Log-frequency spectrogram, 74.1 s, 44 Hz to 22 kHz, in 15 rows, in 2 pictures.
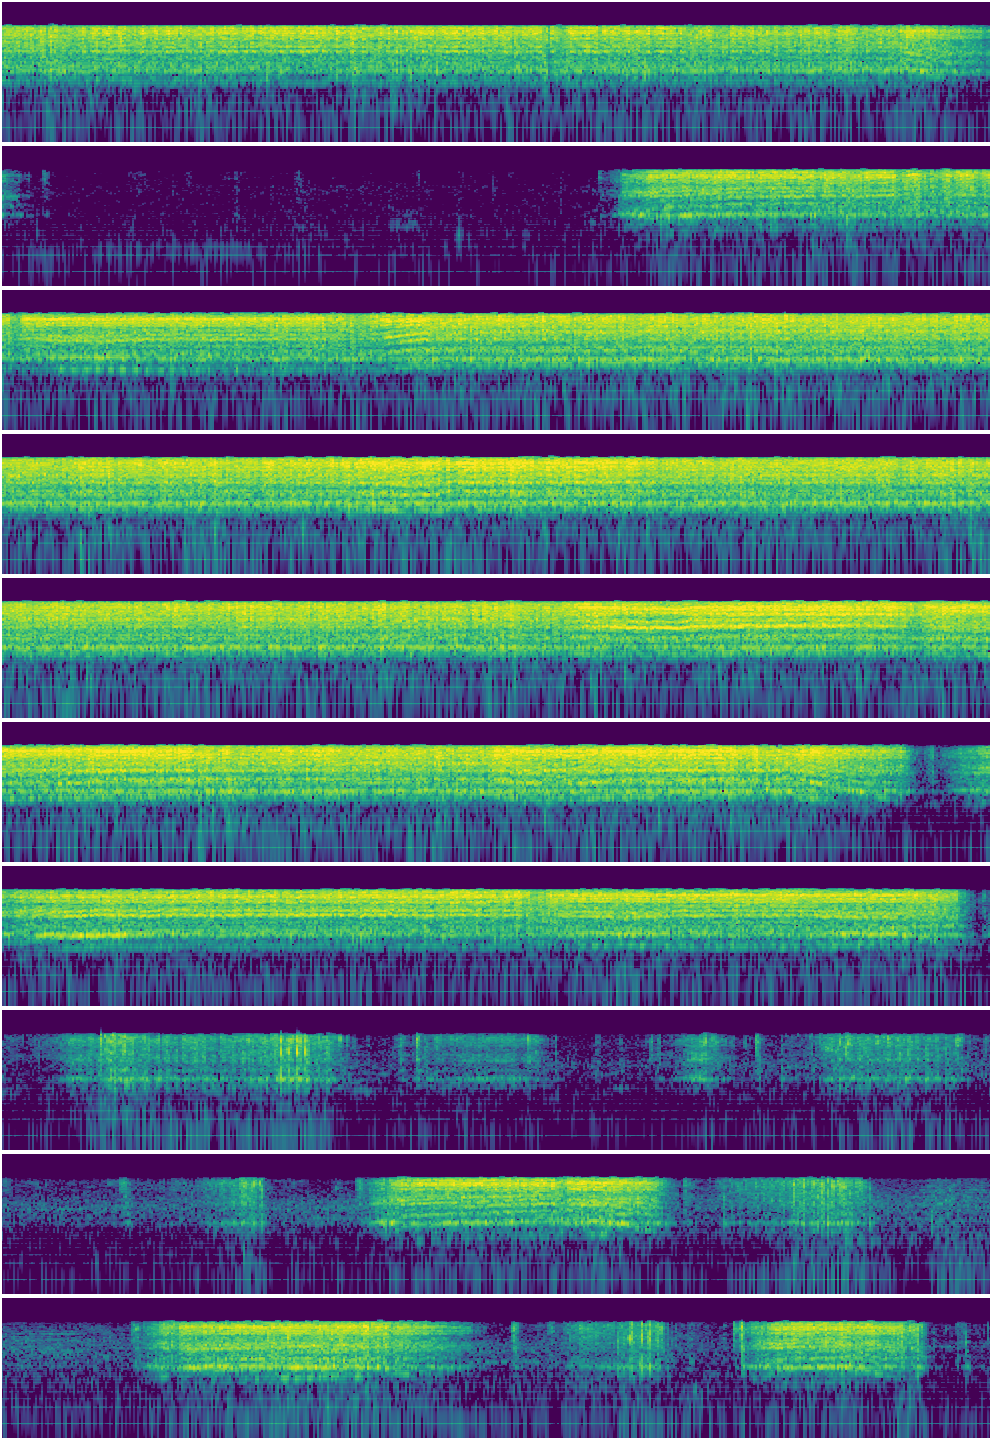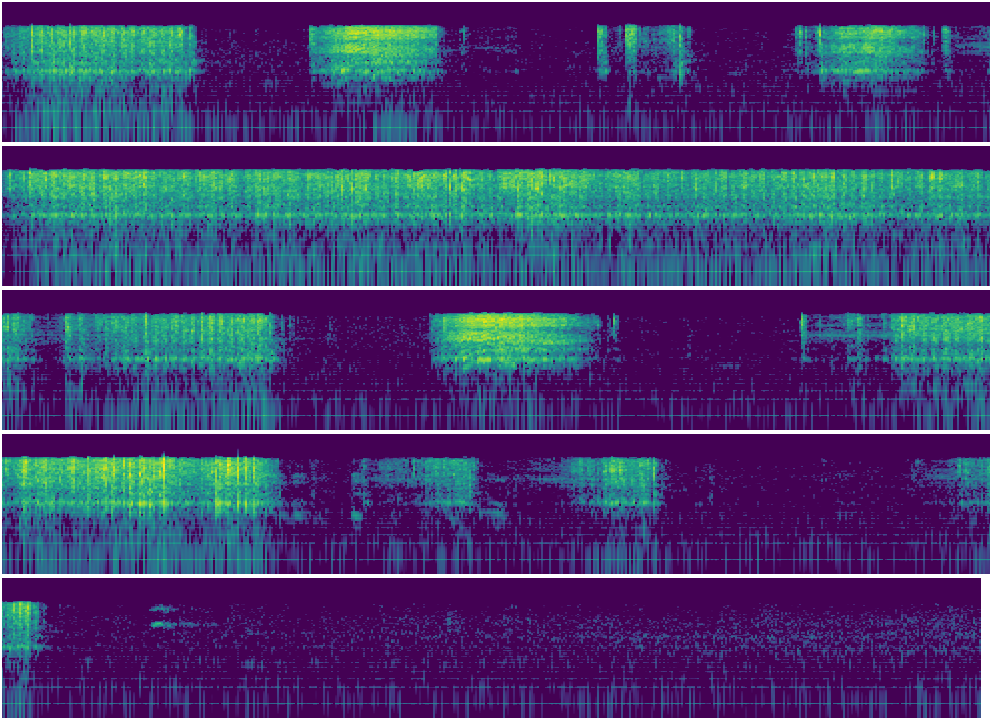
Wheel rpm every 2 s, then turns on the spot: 160, 160, 80, 0, 120, 170, 220, 240, 230, 230, 230, 220, 220, 230, 130, 150, 160, 50, 20, 10, 30, 60, 30, 50, 40, 20, 0, 20, 30, 30, 20, 20, 30, 0, 0, 0, 0.
34-36 38-40 42-44 48-50 54-60 64-66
